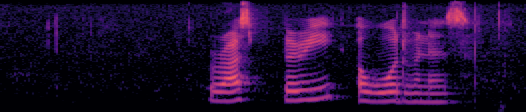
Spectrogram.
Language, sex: English, female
